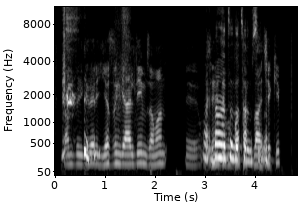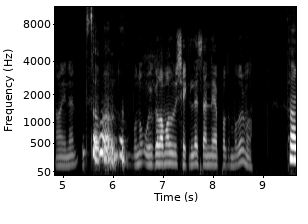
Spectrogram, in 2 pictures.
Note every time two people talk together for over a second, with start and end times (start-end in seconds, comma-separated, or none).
3.0-4.3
